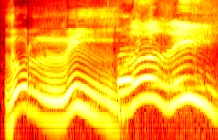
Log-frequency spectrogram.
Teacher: ذری، ذری، ذری، را پر بھی تشدید، یا پر بھی تشدید، را اور یا دونوں مشدد رکھیں گے، ذرا رک کر پڑھیں گے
